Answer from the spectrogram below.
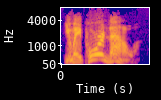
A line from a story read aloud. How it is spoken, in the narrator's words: Stutz called out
